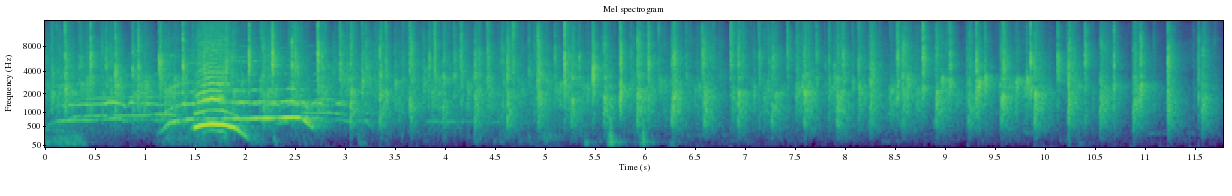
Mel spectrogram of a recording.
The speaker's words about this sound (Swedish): Så ja, Snälla publik, får vi be om en applåd för alla fantastiska människor.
